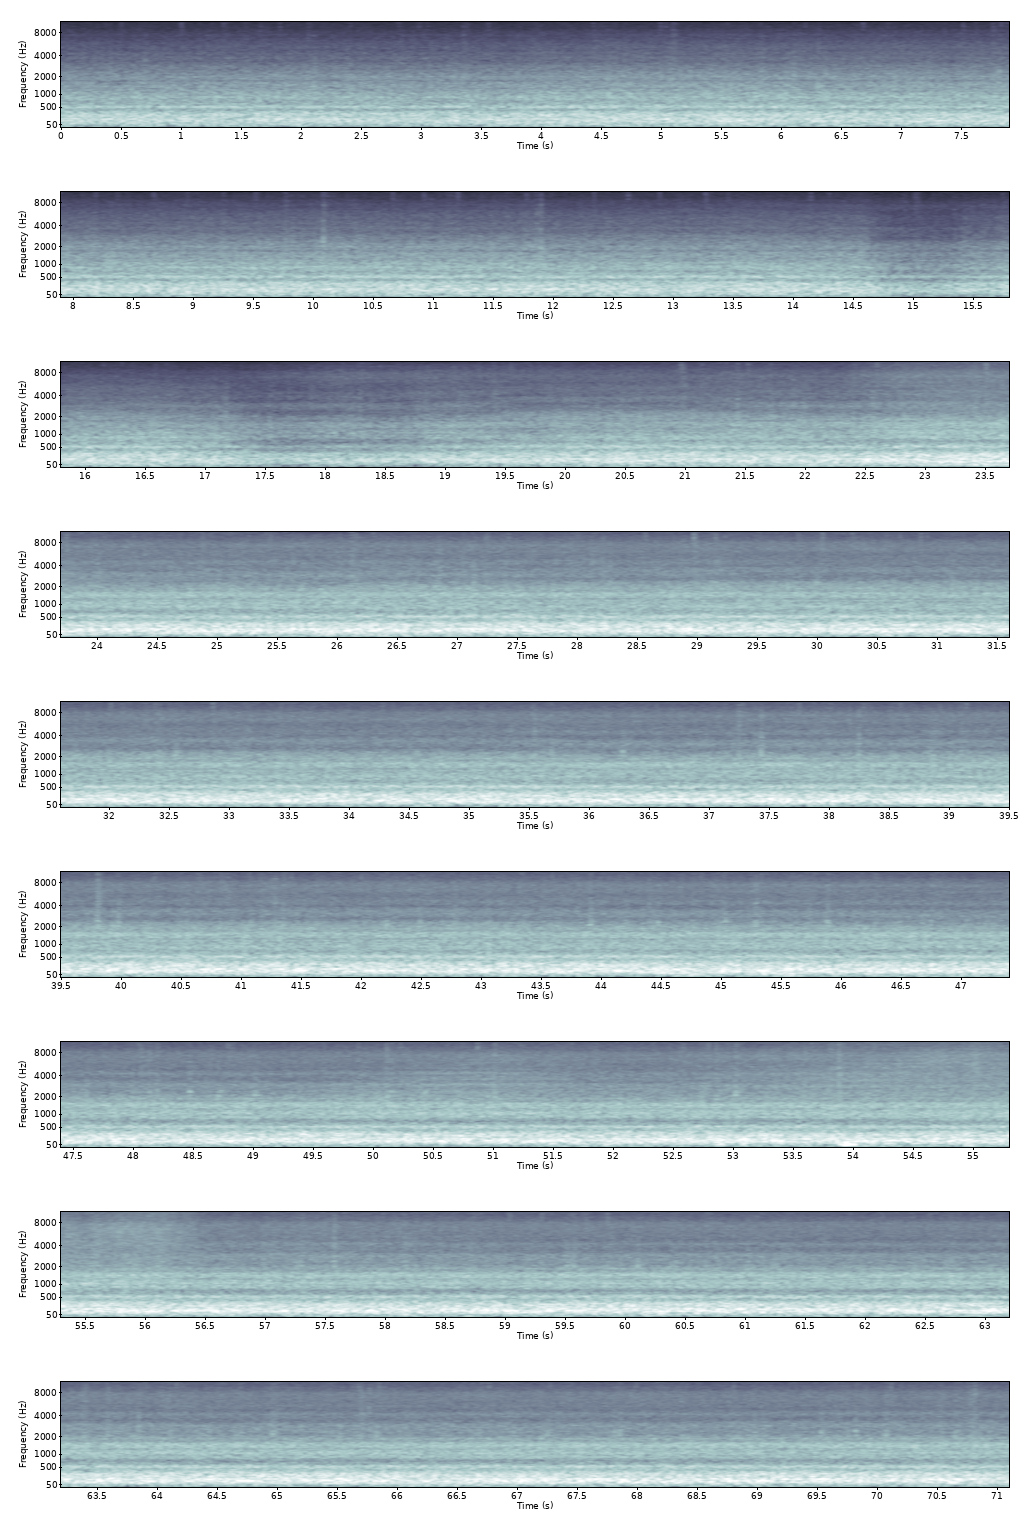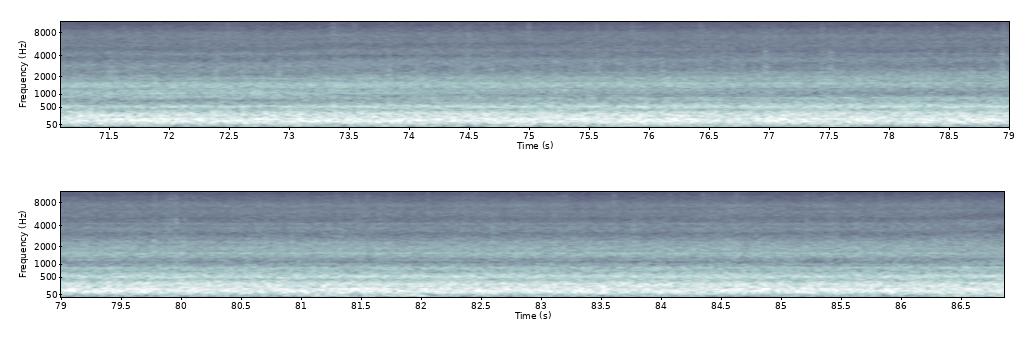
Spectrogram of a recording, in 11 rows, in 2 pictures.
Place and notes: The plastic slats covering a ventilation exhaust unit flap chaotically. Although shoppers regularly pass by this exhaust unit when they go the supermarket, it seems insignificant. Its continuous white noise, however, forms part of those shoppers daily experience. Captured late at night to avoid excess sound interference, this recording aims to represent the ventilation unit's song in its purity.
Zuid-Holland, Nederland, 8 March 2016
